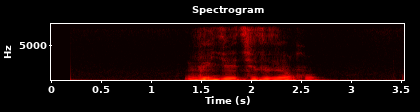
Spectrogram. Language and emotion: Russian, angry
